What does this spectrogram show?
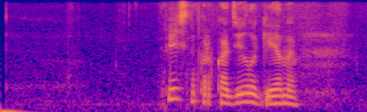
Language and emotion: Russian, neutral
